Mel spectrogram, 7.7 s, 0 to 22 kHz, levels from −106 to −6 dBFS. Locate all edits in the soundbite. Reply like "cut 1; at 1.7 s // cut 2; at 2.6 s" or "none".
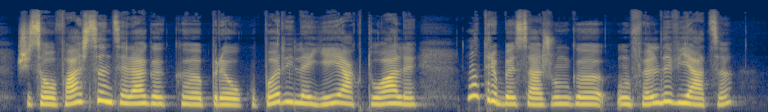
none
